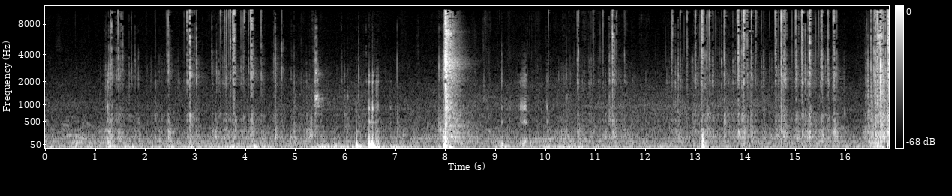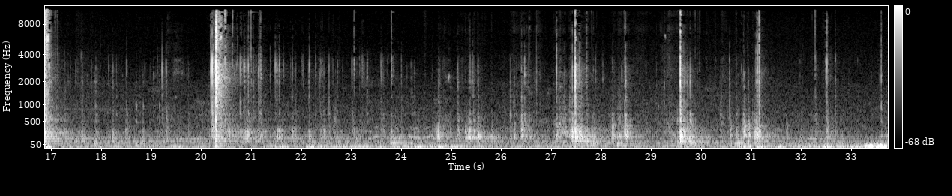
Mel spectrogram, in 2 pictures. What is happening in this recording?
industrial skipbin chainlinks
fiddling with chain links for locking skip-bin
chains, links, industrial, chain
